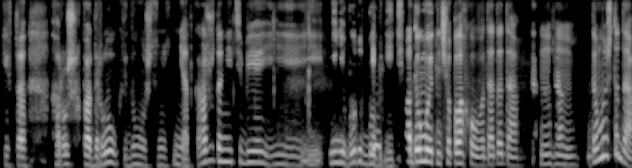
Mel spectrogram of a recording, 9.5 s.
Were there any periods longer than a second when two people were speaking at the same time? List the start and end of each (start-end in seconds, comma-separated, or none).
none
